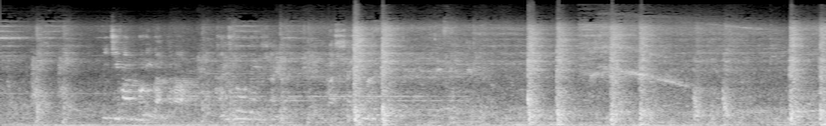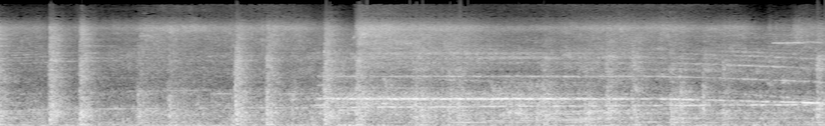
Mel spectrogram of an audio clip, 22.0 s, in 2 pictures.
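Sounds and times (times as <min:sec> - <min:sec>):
falling whine: 0:14.9 - 0:20.8.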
